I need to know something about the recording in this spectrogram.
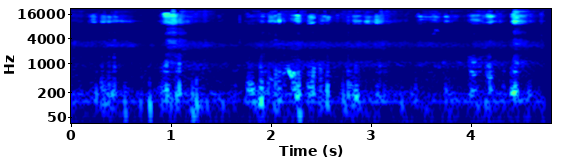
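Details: An old Poodle makes low, pig-like grunts and snuffles in short irregular bursts while eating something tasty.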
